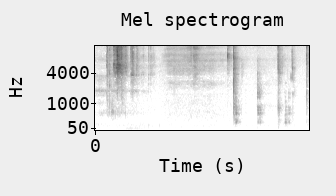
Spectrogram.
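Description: Small retractable tape measure being handled and its tape pulled out of the round case: a short rasping pull about half a second in, then several sharp clicks in the last second and a half.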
